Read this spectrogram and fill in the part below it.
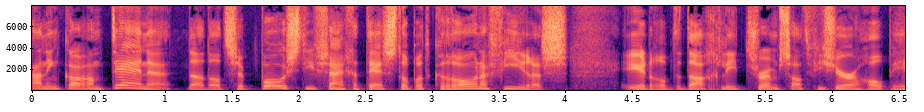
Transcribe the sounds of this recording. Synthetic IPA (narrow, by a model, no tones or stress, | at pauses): aːnɪnkɑrɑntɛːnədadɑtsəpowzitifsɛjnχətɛstɔpɦətkorownaːviːrəsʔɪːɹdərɔb̚dədɑχlitrɵmpsɑtfizøːɹɦowpɦ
